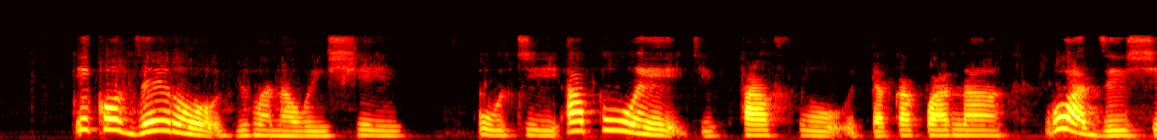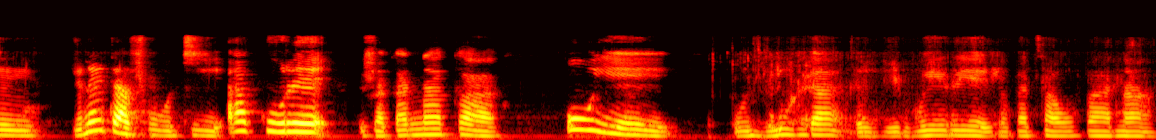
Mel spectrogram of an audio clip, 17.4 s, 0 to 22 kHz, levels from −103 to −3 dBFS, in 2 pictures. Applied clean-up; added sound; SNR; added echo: neural mask model DeepFilterNet 3.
